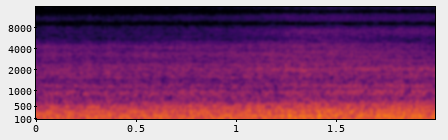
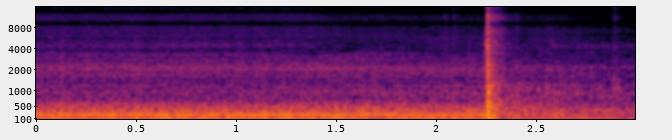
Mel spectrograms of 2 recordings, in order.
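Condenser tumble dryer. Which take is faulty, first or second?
second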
